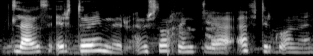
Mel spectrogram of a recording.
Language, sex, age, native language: Icelandic, female, 13, Icelandic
